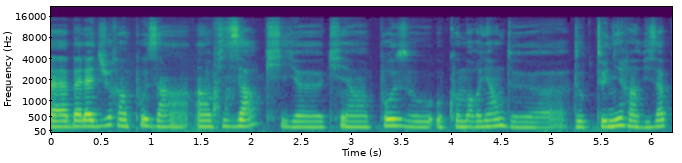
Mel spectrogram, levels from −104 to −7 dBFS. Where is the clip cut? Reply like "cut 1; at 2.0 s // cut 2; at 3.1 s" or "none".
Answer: cut 1; at 2.2 s // cut 2; at 5.2 s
